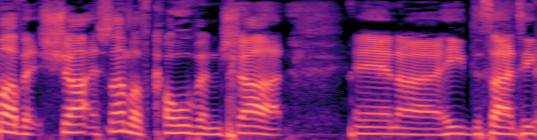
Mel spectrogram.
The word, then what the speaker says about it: Coven: And they're trying to make a horror movie called Coven, which is pronounced Colvin.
